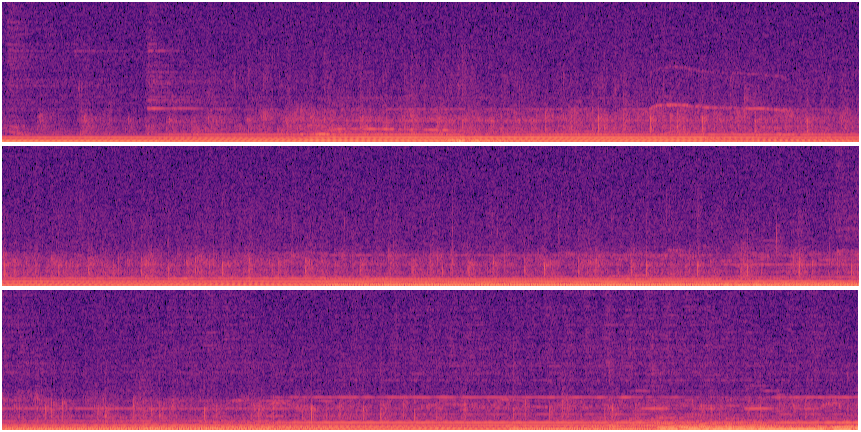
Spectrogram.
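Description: Electric guitars and bass of a rock band holding droning, sustained notes through their amplifiers, the low notes shifting to new pitches every few seconds. A single thump sounds about three and a half seconds in.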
